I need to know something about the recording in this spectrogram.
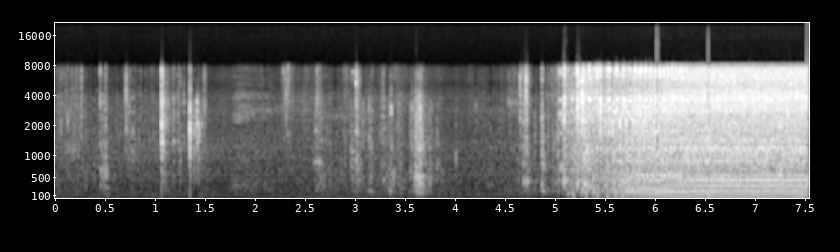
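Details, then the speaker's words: Lawn-Boy mower with 150cc Briggs & Stratton TB200 engine, after carb work, test fire: a few clicks and taps, then it catches in about five seconds and runs steadily with no stumbling; cause was a broken, hardened carburetor cartridge gasket. "damn there it is guys so his issue with his more was that gasket was bad"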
